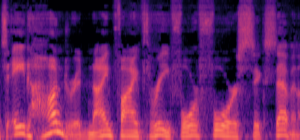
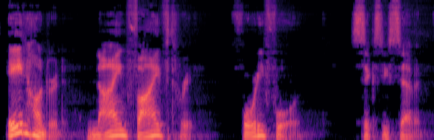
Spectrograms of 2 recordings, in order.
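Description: First: The number is read at normal speed. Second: The number is read slowly.

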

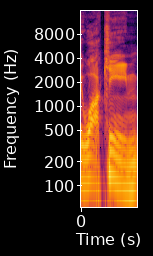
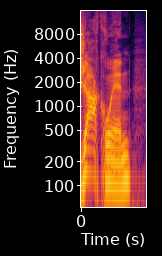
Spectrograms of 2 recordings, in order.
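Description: First: The name starts with a W sound, wah-keen. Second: The name is read as spelled, starting with J. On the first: This is how the name is said. "we're going to say Joaquin" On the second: This is how the name is written. "it's spelled Joaquin"

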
